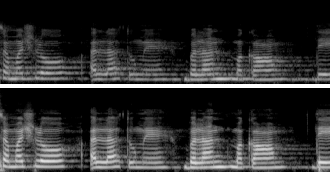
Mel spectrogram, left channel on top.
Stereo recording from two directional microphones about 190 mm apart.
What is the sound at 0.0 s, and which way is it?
A woman's voice, 45° right (ahead or behind).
